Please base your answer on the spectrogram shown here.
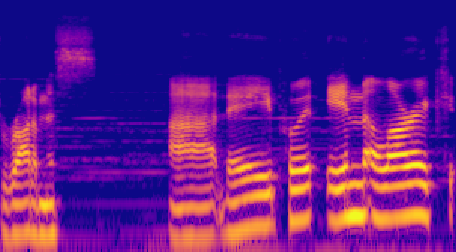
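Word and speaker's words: ROD5: Uh from one Rodmus in our Discord, uh spelled R O D5, pronounced Rodmus.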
